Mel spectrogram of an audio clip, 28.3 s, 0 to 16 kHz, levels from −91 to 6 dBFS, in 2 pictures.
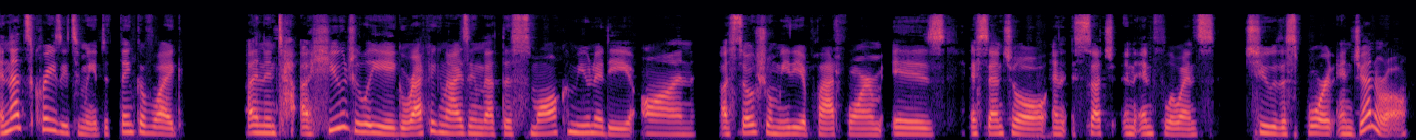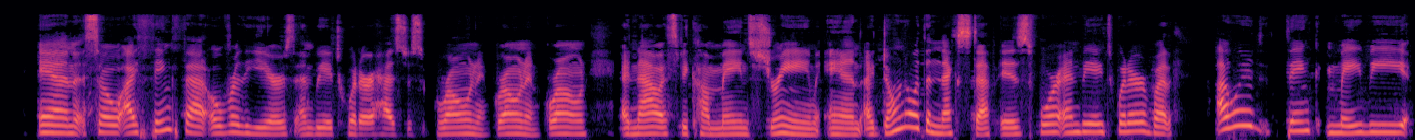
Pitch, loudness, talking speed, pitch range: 175 Hz, -25 LUFS, 155 wpm, 165-205 Hz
